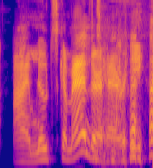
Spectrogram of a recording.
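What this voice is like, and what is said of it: Newt Scamander character impression. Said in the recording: “Do your best Newt Scamander impression.”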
